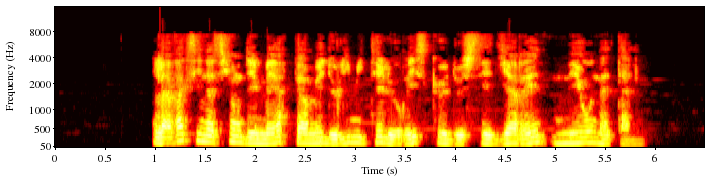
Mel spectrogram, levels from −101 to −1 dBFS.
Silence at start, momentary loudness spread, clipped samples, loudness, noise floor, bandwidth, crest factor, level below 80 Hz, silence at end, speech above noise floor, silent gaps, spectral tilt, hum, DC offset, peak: 1 s; 6 LU; under 0.1%; -15 LUFS; -89 dBFS; 8 kHz; 16 dB; -54 dBFS; 0.6 s; 74 dB; none; -5.5 dB/octave; none; under 0.1%; 0 dBFS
